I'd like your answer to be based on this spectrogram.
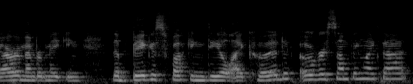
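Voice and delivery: usual speaking voice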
